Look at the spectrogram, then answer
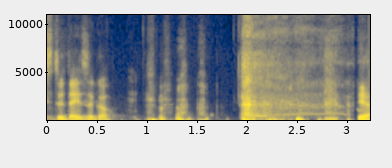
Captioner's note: laughter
